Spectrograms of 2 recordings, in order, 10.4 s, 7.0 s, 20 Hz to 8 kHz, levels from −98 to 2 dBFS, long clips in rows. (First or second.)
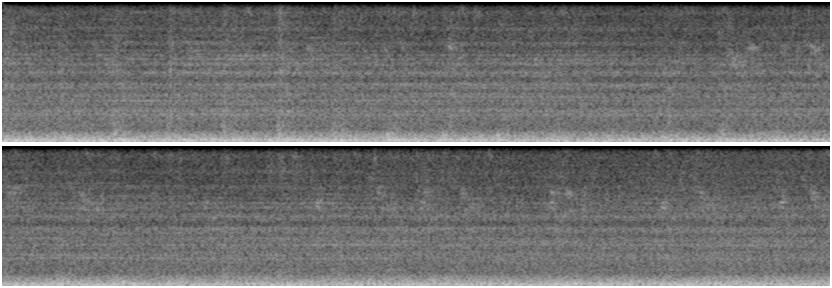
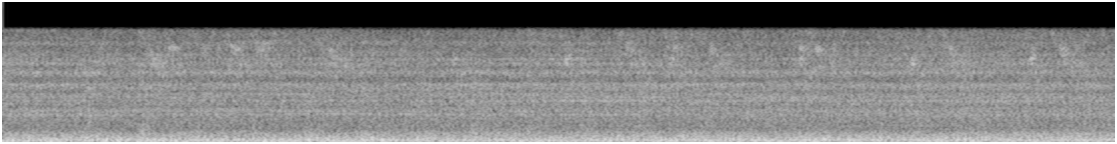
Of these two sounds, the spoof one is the second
